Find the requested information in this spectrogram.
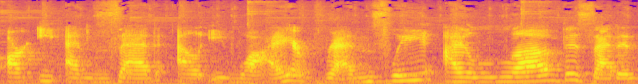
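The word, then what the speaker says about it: Renzley: charm and tenderness I have rensely spell r-e-n-z-l-e-y rensley I love the ZET in there personally that's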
